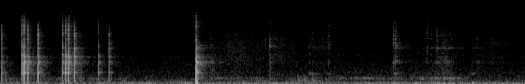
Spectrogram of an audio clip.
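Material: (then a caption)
Wood. A large, flat, solid wooden cutting board with a handle is held at an angle over a microphone and tapped and rubbed with fingertips and nails. A cluster of quick, dry, clicky taps opens the clip, followed by one sharper, louder tap near the two-second mark. Soft, quiet rubbing and light scratching follow, with each tap dying away almost instantly.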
